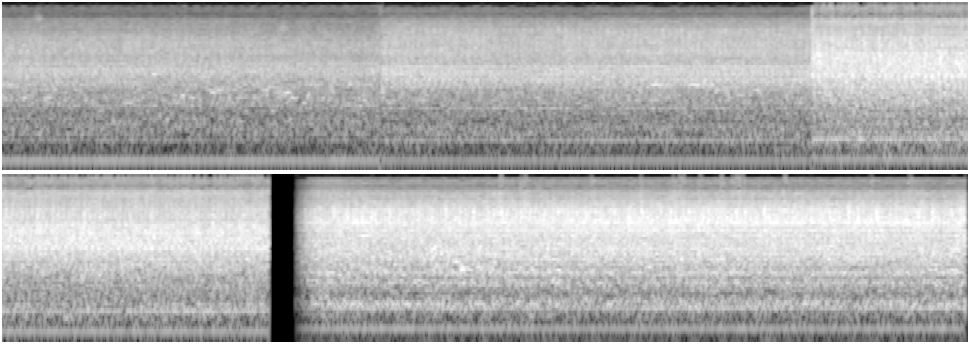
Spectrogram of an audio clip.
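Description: Fire engines running steadily with a low engine hum, growing louder about ten seconds in and breaking off briefly near the middle.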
